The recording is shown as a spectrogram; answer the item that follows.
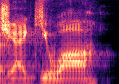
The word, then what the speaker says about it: Jaguar: That's a Jaguar. – Yeah. – Or a Jaguar. To use the British pronunciation.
